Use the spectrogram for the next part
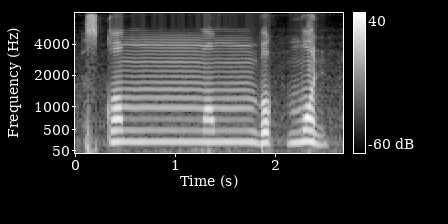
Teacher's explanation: ہم نے میم مشدد والا غنہ بھی کرنا ہے اور با آ رہا ہے، تو یہاں پہ ایک لاب کی صورت میں ہم غنہ کریں گے.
